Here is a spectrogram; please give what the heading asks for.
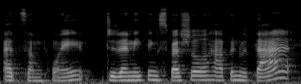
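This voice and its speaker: A woman's voice: medium pitch, fairly even intonation, normal speed, a bit bright. A woman leading a casual podcast chat, asking her castmates questions. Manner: encouraging, many backchannels. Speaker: podcast host, asks questions.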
